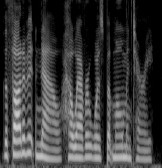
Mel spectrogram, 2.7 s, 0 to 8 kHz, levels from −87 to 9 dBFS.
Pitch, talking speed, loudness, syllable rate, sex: 195 Hz, 200 wpm, -20 LUFS, 5.9 syllables/s, female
